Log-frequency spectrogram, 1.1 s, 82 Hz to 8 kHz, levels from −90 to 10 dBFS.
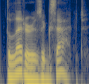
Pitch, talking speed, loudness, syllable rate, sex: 120 Hz, 215 wpm, -15 LUFS, 6.6 syllables/s, male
